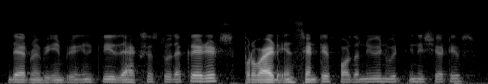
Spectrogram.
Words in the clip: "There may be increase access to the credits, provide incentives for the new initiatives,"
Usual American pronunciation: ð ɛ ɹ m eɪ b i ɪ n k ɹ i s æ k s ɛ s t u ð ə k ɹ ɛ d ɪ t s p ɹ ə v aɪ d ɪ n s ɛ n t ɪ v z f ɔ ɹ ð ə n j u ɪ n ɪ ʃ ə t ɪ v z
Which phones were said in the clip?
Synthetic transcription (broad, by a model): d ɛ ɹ m eɪ b i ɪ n k ɹ i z æ k s ɛ s t u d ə k ɹ ɛ d ɪ t s p ɹ ə v aɪ d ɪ n s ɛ n t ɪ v f ɔ ɹ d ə n j u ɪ n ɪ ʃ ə t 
